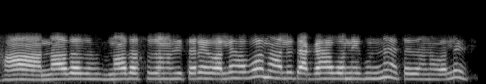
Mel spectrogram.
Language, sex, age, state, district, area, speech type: Odia, female, 45-60, Odisha, Angul, rural, conversation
